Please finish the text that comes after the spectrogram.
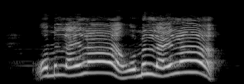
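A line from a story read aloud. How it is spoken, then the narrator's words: Little hedgehog calling out. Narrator (Chinese): 小刺猬的呼喊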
